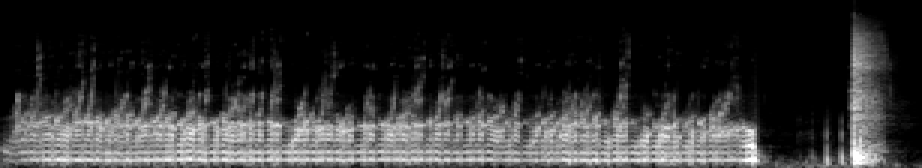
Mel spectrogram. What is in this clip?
Gargle Then Spit
Couldnt find a gargling sound that fit a more comedic vibe, so i made one myself. Hope others can find it useful. used a microphone and water, then spat in a sink.
Then, water, sounds, sound, bathroom, spit, gargle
